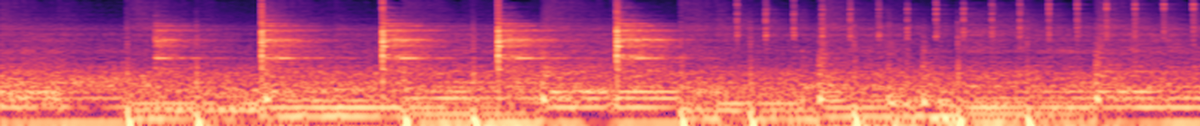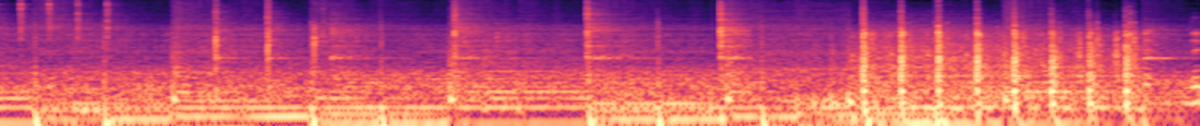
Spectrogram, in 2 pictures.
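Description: Hand hammer striking a glowing steel knife blade on an anvil, each blow ringing briefly. The blows are spaced out at first, then come in a fast run of about four a second near the end, under background music.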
